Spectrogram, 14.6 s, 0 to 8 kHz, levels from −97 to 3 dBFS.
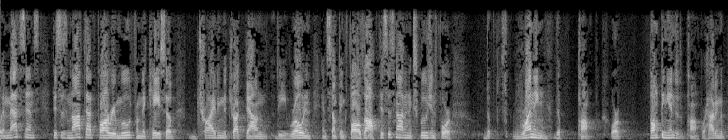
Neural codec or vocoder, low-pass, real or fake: none; 7.2 kHz; real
